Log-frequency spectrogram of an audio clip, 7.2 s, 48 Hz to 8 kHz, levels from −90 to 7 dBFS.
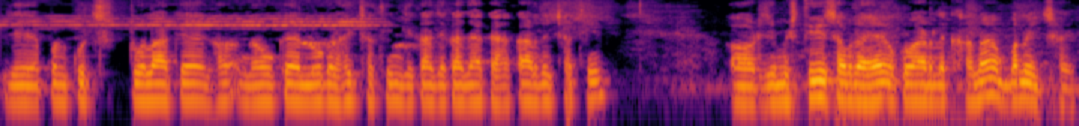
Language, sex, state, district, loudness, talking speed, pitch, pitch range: Maithili, male, Bihar, Samastipur, -20 LUFS, 250 wpm, 135 Hz, 130-140 Hz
